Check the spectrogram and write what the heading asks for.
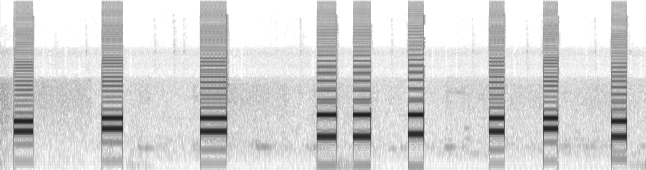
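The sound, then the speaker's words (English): About eleven short electronic keypad beeps are pressed one after another at an uneven pace, loud, with faint background hiss between them as a caller keys in their phone number during a phone call to reserve a room. “Yeah, I just put my phone number in.”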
